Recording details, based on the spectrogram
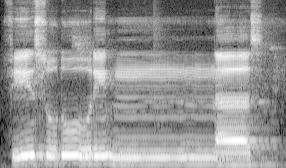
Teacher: ناس پہ بھی نون مشدد ہے، اسی وجہ سے یہاں بھی غنہ ہوگا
